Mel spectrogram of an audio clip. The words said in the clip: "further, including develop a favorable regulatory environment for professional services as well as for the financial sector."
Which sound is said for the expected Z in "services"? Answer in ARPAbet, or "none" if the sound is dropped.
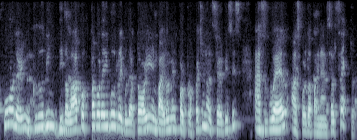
S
